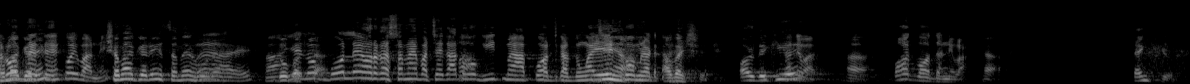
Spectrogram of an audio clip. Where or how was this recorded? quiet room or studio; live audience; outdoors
live audience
